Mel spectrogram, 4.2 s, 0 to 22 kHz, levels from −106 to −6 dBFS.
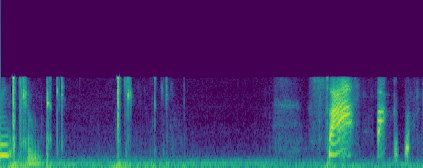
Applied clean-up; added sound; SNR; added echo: neural diffusion model UNIVERSE++.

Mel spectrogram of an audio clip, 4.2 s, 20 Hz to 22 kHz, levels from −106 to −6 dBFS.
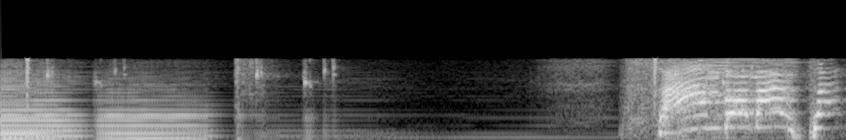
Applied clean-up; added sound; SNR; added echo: neural mask model RNNoise.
